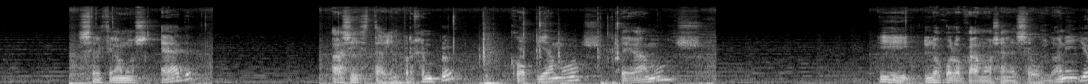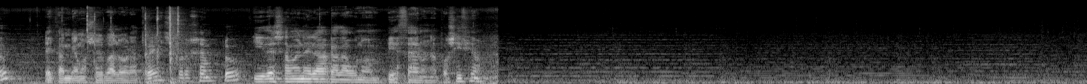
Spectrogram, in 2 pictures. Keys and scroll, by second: 5.1 ctrl+c, 5.9 ctrl+v, 12.2 3, 12.5 Return.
